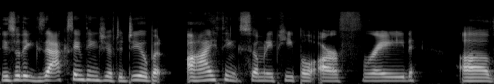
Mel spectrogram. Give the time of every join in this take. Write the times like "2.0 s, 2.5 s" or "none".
1.7 s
